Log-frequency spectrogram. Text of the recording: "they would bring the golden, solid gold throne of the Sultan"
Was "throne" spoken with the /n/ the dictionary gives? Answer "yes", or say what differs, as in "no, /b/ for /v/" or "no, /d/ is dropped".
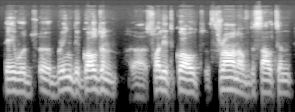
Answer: yes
